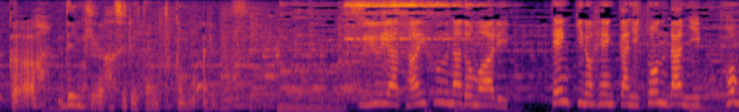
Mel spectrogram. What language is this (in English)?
Japanese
